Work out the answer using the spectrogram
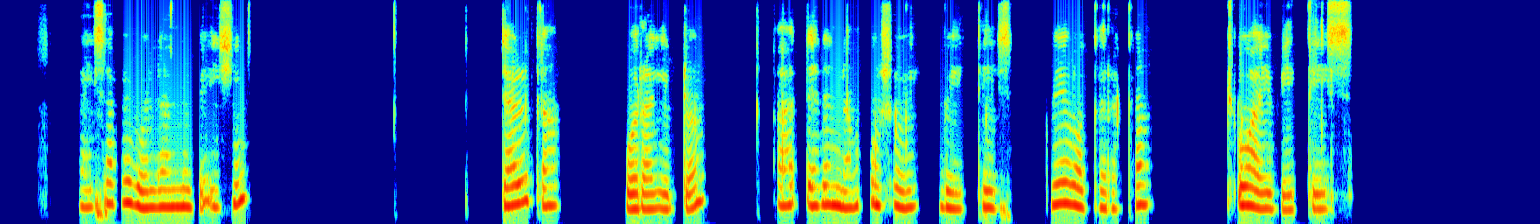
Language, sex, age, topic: Gamo, female, 25-35, government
